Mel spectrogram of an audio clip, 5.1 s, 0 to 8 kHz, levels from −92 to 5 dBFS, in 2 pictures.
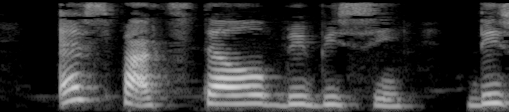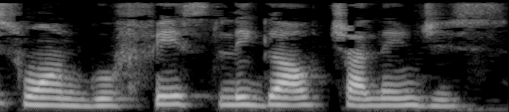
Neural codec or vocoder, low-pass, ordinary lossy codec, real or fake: none; 7.2 kHz; MP3, 32 kbps; real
